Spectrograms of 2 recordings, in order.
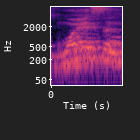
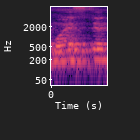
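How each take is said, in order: First: मोएसन with S straight into the last syllable; silent T. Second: मोएस्टन with an audible T after S; T pronounced. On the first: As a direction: drop the T in मोएसन. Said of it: "पढ़ते हैं". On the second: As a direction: sound the T in मोएस्टन. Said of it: "नहीं पढ़ते हैं". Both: Shown as a demonstration.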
